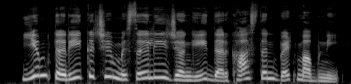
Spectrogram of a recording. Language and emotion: Kashmiri, neutral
